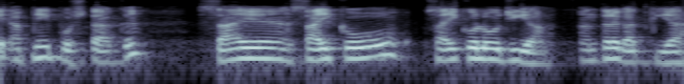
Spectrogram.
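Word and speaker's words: psychology: साइकोलॉजी लिखते क्या आता? पी आता पहले, पी। तो पी इसमें साइलेंट है, इसलिए क्या कहते हैं?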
